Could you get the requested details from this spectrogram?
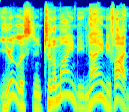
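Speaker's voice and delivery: on-air radio disc jockey announcer voice. A speaker who stuttered demonstrates the radio voice used as a college DJ. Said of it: "I could go into a radio voice".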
